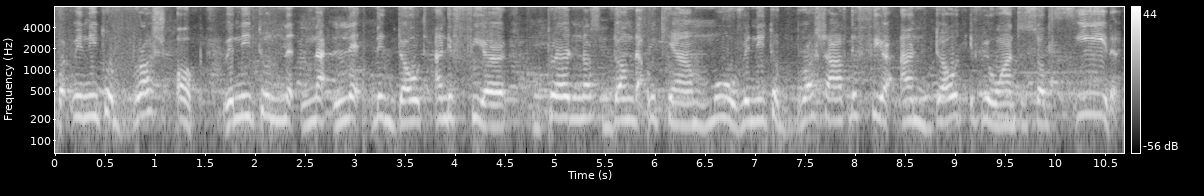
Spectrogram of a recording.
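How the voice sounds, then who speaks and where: A crowd can be heard behind this low-quality recording of a Jamaican livestream preacher, whose medium-pitched voice stays fairly even, unhurried and nearly pause-free. Earnestly and casually, the preacher encourages viewers, returning to key phrases again and again.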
